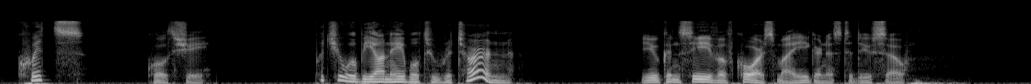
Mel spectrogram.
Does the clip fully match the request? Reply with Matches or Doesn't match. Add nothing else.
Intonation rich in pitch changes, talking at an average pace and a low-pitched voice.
Doesn't match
